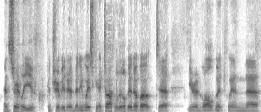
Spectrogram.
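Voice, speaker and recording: A man's voice: on the low side, quick pace. A man hosting a community interview, asking questions and affirming his guest. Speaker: host.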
